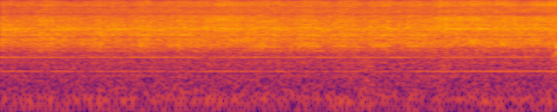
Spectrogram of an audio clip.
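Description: Electric clippers buzz steadily and close at a constant pitch while trimming the hair around a dog's paw near the dew claw, an unbroken motor drone with no voices.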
